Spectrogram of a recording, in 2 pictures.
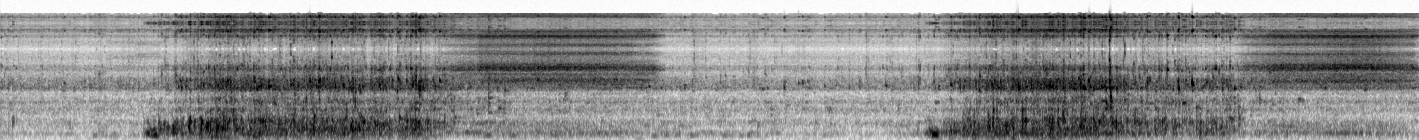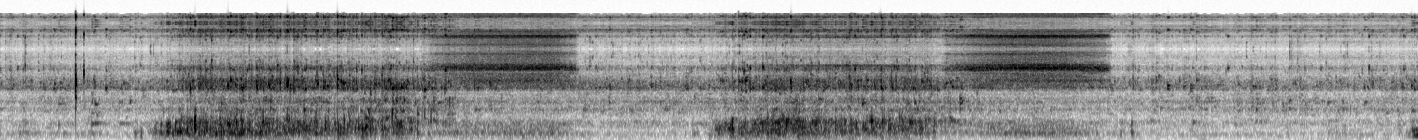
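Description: Scuba diver breathing through a regulator underwater: a soft hiss on each inhale, then a burst of gurgling exhaust bubbles for about three seconds on each exhale, four breaths about six to seven seconds apart.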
